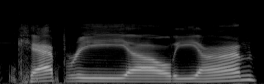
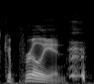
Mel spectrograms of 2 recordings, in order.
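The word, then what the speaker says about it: Kaprielian: A's uh caprial Leanna Capri Al Leon that guy brilliant is that how you say it yes his name's caprillion you were really not close Samsonite yeah dude is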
